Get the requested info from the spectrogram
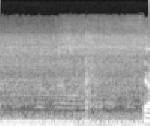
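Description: Jeep Wrangler TJ engine idling with a low, steady rumble, waiting to back off a rock ledge.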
